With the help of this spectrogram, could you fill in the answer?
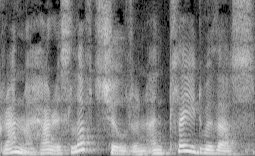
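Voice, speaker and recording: A woman with a Scottish accent, very wide pitch swings and a moderate pace, over noticeable background noise. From Scotland, Peebles (Scottish Borders). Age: 70s. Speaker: local history interviewee. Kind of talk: reminiscence, reading prepared memoir.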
